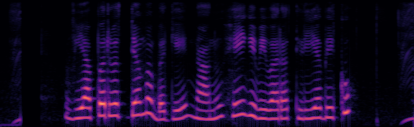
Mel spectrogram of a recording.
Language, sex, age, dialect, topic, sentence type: Kannada, female, 18-24, Central, agriculture, question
